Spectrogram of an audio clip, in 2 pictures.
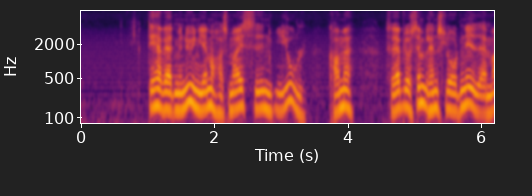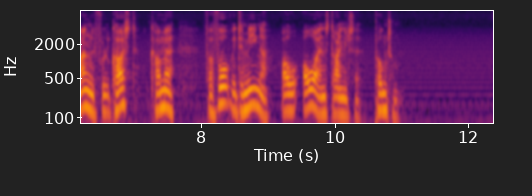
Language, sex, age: Danish, male, 33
